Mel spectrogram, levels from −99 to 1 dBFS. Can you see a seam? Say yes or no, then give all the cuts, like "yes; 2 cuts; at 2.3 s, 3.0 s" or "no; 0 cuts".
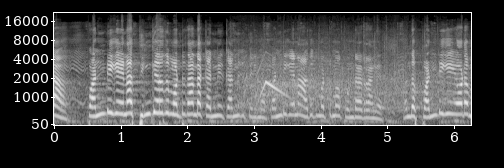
no; 0 cuts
